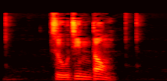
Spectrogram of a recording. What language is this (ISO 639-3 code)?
nan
